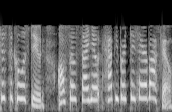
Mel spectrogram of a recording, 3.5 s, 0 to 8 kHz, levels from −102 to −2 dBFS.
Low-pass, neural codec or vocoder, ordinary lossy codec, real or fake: 7.2 kHz; none; AAC, 16 kbps; real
